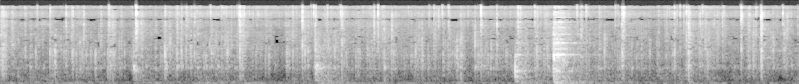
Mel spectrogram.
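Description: Bánh xèo batter frying in an oiled pan, a fine crackling sizzle, the "xèo xèo" noise the dish is named for. A single sharper knock stands out about four seconds in.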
